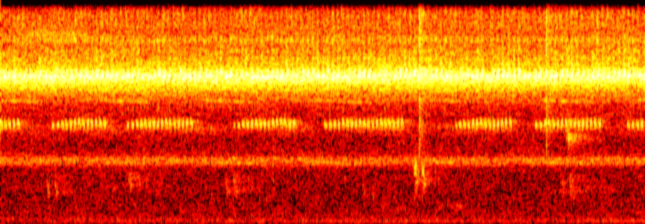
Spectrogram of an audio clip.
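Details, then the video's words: Late morning in Sireh Park: crickets trill in a steady, high-pitched drone with a pulsed chirp about every second, while a few faint bird notes sound in the background. "Sound of Birds and Crickets"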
